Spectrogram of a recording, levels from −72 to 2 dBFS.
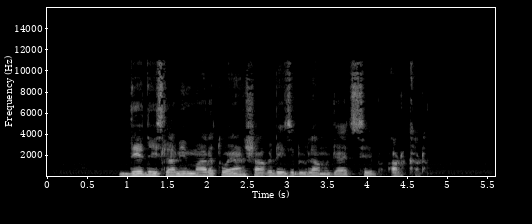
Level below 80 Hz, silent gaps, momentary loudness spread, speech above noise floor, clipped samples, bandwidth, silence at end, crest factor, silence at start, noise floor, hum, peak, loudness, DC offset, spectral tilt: -74 dBFS; none; 9 LU; 40 dB; under 0.1%; 11.5 kHz; 0.85 s; 18 dB; 0.9 s; -67 dBFS; 50 Hz at -55 dBFS; -12 dBFS; -28 LUFS; under 0.1%; -5.5 dB/octave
